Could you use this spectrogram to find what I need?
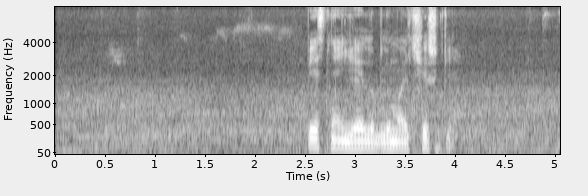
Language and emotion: Russian, neutral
